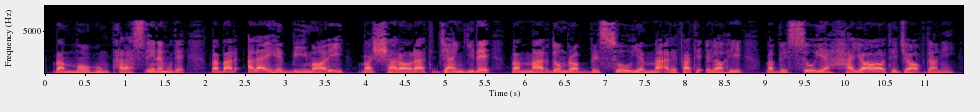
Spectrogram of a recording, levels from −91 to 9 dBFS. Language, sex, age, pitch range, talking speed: Persian, male, 40-59, 100-135 Hz, 120 wpm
